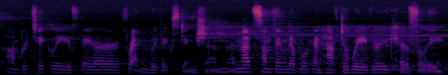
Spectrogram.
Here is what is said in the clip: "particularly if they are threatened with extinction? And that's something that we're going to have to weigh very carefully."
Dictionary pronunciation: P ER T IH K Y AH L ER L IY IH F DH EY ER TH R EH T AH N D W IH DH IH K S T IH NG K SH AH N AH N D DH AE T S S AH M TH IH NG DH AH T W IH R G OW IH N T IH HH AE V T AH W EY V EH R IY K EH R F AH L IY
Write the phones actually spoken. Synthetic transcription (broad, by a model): P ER T IH K Y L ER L IY IH F DH EY ER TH R EH T N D W IH DH IH K S T IH NG K SH AH N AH N DH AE T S S AH M TH IH NG DH AH T W IH R G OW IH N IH HH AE F T AH W EY V EH R IY K EH R F L IY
